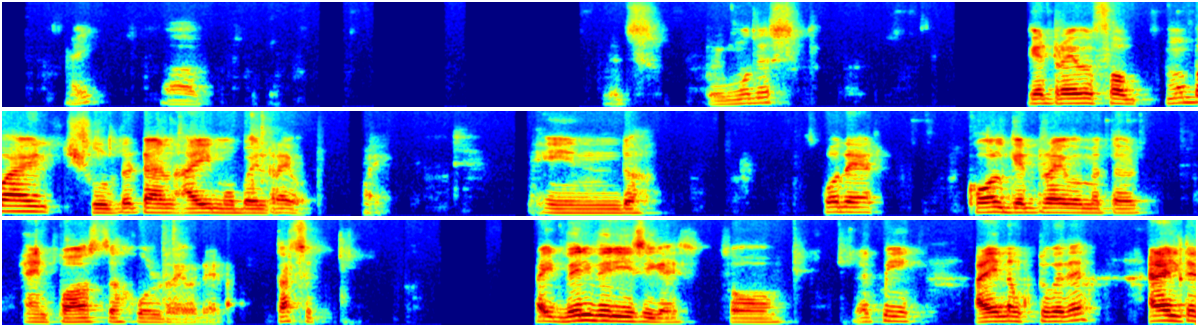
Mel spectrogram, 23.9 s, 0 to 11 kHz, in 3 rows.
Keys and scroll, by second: 6.9 super+b, 9.9 Return, 17.0 Return, 21.3 super+a, 21.6 ctrl+alt+i.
